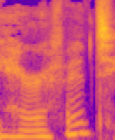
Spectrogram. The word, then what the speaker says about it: Herefords: And predominantly Herefords.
